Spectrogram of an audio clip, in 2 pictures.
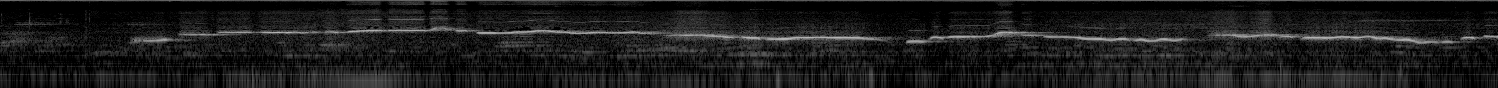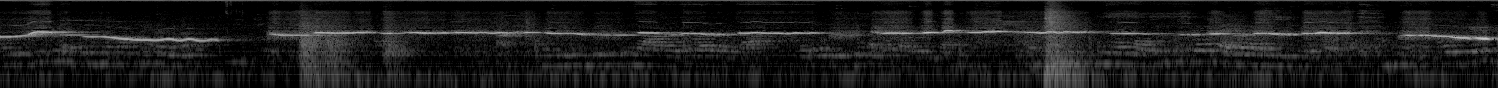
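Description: A woman whistling a song tune, a single clear note sliding up and down in melodic phrases with short breaks for breath. A brief knock about three quarters of the way through.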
